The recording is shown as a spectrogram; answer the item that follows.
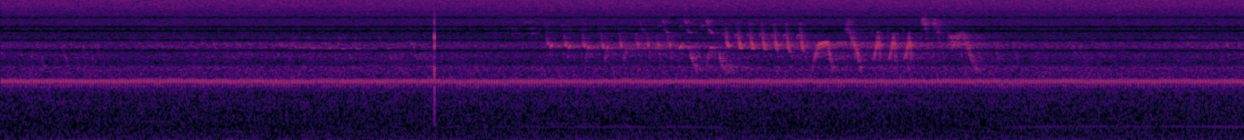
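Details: A European mole cricket sings in the evening from its burrow in a sandbank across a pond, giving a steady, unbroken low churr that holds one pitch throughout.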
